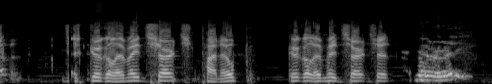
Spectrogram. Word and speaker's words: Panope: I continue to feed Panope the good berries. If you Pano. called it Panope. Panope. Panope. Panope. Okay. Spell it.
